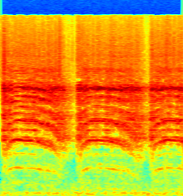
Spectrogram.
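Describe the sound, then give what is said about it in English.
Three long, harsh caws blown on a hand-held crow call imitating a crow in distress, a come-here call to attract distant crows. The cries are loud and almost continuous, separated by brief breaks, and the last one is cut off. “First is the come here call, which is used to attract the attention of distant crows. It is a call of a crow in distress.”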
